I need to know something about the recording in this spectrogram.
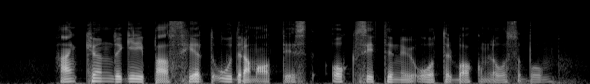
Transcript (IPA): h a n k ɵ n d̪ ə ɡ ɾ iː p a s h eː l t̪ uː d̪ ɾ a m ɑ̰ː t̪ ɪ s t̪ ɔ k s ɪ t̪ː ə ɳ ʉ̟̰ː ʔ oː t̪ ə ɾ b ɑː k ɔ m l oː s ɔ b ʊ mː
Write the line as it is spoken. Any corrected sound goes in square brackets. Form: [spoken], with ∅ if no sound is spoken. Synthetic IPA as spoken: h a n [kʰ] ɵ n d̪ ə ɡ ɾ iː p a s h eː l t̪ uː d̪ ɾ a m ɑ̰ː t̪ ɪ s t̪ ɔ k s ɪ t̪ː ə ɳ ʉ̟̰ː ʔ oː t̪ ə ɾ b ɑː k ɔ m l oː s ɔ b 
